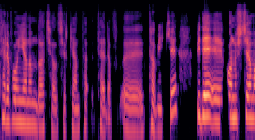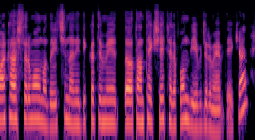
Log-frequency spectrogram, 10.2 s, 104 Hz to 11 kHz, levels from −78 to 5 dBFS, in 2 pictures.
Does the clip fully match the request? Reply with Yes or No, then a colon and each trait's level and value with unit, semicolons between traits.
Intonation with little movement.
No: average, 3.5 semitones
